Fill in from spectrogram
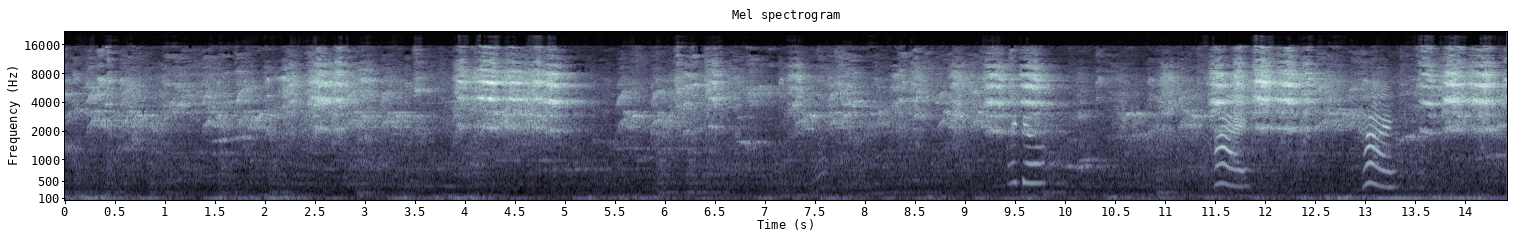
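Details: A Citron-crested cockatoo, playing, gives harsh, raspy squawks in uneven bursts, then short whistled notes that swoop up and down, with a steady low hum behind.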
